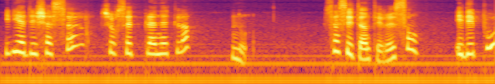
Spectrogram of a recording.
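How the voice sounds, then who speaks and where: A woman voicing a gentle, wistful male fox who speaks patiently and tenderly in a storybook reading. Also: sits high, big pitch swings, moderate pace, pitched above the performer's own voice, exaggerated voice.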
